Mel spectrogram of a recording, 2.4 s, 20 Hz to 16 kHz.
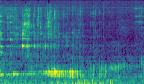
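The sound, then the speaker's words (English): A freshly opened 5.7% ABV beer pours steadily into a glass for a couple of seconds, a continuous gurgling, fizzy stream with a faintly rising tone as it fills. No one speaks. “Here we go, to the pour.”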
